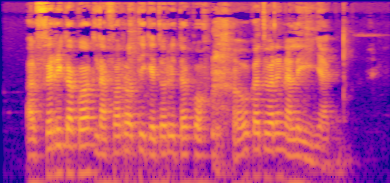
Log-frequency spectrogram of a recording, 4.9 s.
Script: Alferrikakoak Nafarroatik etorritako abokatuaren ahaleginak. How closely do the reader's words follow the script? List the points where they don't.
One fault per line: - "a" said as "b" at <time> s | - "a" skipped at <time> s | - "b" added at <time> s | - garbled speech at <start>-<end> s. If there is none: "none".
none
